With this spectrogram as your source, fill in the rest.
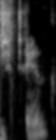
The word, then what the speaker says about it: Shan: His name's Shan. Shan?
